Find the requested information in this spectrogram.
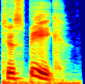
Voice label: "speak", English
